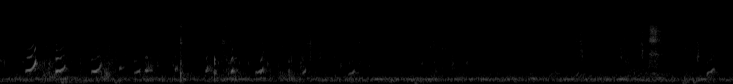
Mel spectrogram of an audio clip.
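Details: A normally quiet female guinea pig in a loud, excited mood gives short, bright squeaks in quick bursts, then fainter chirps over a low indoor hum; her noises include soft wheeking, rumblestrutting purring and teeth chattering.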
